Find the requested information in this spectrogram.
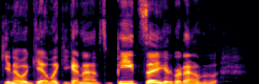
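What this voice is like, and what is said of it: Put-on New York accent. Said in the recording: “my New Yorker accent is kind of like ... very typical, uh-huh. very typical. You know, easy to do a New Yorker accent”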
